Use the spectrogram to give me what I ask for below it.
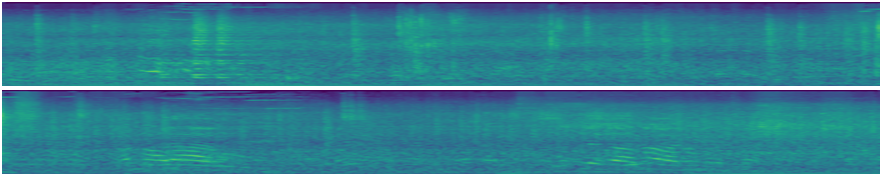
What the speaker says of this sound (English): We are entering a truck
